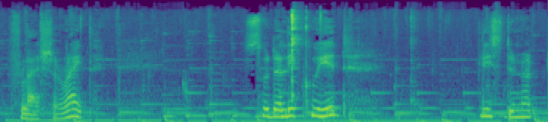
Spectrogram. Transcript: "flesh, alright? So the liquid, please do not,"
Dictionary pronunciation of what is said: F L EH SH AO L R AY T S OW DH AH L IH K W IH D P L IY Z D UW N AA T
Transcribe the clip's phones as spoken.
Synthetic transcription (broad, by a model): F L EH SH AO R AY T S OW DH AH L IH K W IH D P L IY S D UW N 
